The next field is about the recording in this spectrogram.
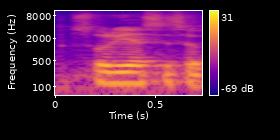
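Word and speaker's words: psoriasis: অক্ষরটা আছে যেটা সাইলেন্ট সোরিয়াসিসও কিন্তু সেরকম ওই নিউমোনিয়া বা থাইসিসের মত সোরিয়াসিসের প্রথমে একটা পি আছে যেটার উচ্চারণ হয় না মানে পিএস দিয়ে এরকম ভাবে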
